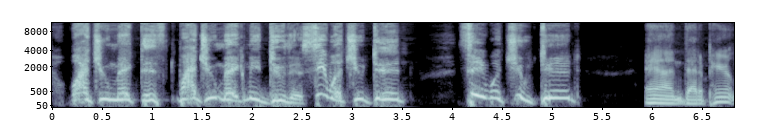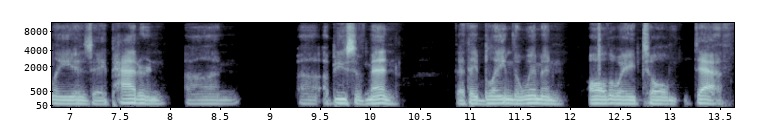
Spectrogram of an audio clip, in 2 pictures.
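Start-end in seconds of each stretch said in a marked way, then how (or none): 0.2-5.3 shrill, very high-pitched, accusing yell. Retelling a story of O.J. Simpson at the gravesite: retelling O.J. Simpson yelling. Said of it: "he's yelling like".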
